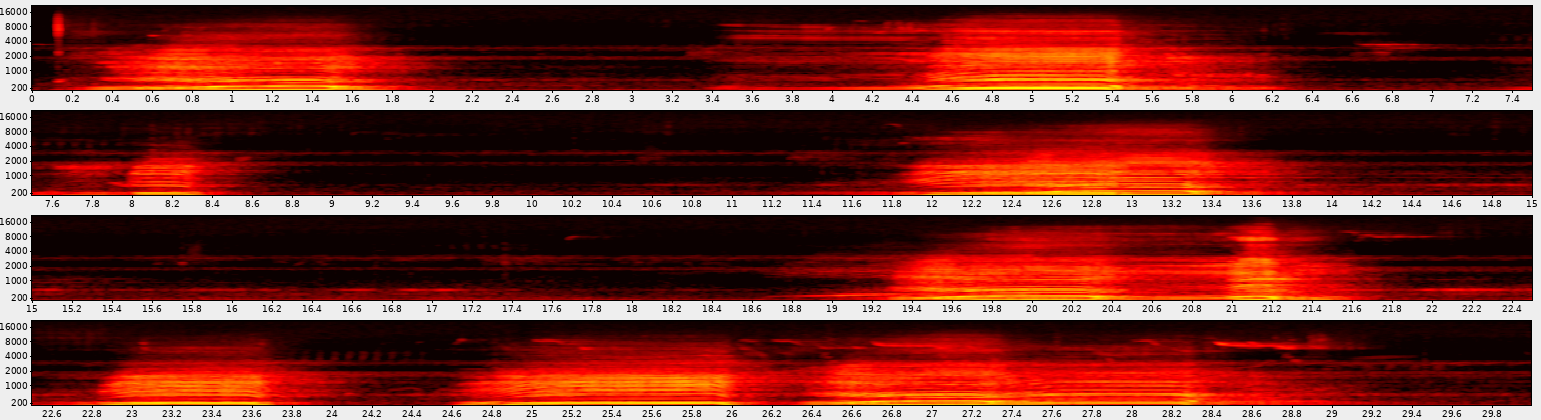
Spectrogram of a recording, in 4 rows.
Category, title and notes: Sound effects > Animals
Restless Cattle Mooing
Some Angus cows and bulls in a mooing frenzy on family farm in the Ozarks, frantic because they were temporarily split up. Recorded maybe 20-30 meters away from the herd with Clippy EM272s into a Zoom H1n. Some light de-noise processing applied, but more is needed if you want to completely isolate the moos from the birds and frogs in the background.
animal, rural, moo, herd, field-recording, barn, nature, zoom, pasture, bird, missouri, mooing, country, cattle, ox, cow, em272, countryside, field, izotope, grazing, steer, cows, farm, ozark, bull, frog, h1n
